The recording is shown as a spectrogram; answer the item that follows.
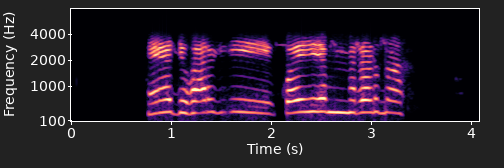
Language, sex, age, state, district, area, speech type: Santali, female, 18-30, Jharkhand, Pakur, rural, conversation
